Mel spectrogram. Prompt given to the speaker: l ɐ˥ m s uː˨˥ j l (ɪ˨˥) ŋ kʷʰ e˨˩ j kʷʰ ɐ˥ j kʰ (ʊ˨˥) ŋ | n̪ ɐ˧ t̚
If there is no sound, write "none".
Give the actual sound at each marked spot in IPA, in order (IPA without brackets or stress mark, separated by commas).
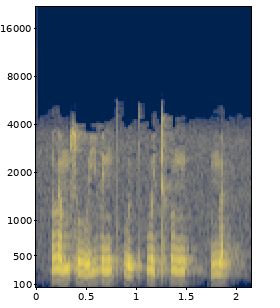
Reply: ɪ˧, ʊ˥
